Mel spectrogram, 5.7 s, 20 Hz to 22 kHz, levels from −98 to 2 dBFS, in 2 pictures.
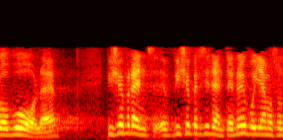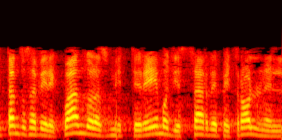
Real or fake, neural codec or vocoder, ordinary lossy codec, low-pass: real; none; none; 5.4 kHz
